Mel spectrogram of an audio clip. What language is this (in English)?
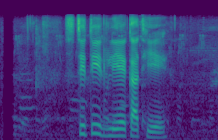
Nepali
